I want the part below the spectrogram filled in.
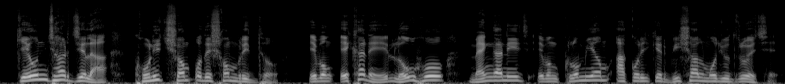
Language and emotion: Bengali, neutral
